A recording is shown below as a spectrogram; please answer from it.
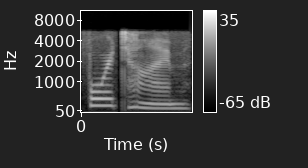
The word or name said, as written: foretime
